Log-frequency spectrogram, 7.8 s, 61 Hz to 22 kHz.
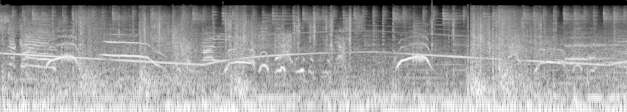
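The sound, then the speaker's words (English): Rapid gunfire from a 1990s crime film shootout crackles in dense, repeated bursts while police sirens wail and sweep up and down beneath it, loud and sustained throughout. “The gunshots are straight from 90s rap music.”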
